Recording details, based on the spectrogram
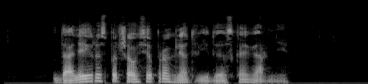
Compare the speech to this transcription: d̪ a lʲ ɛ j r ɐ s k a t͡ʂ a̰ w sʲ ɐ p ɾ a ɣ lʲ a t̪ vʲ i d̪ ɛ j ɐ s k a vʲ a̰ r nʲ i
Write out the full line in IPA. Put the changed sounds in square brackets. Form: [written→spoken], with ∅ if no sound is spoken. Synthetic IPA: d̪ a lʲ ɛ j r ɐ s [k→p] a t͡ʂ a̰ w sʲ ɐ p ɾ a ɣ lʲ a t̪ vʲ i d̪ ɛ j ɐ s k a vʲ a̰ r nʲ i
